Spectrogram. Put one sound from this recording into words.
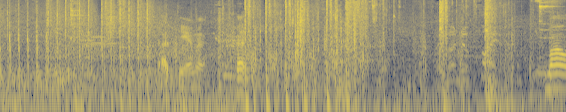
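Rapid gunshots crack in quick bursts.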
